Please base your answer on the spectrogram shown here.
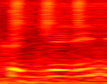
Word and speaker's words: Kocaeli: Et Kocaeli, voilà, ça s'écrit Kocaeli, mais ça c'est Kocaeli.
